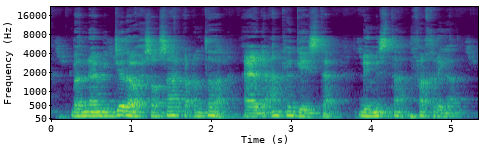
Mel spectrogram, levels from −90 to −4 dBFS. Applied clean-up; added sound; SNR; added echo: none; none; none; reverberation time 0.5 s.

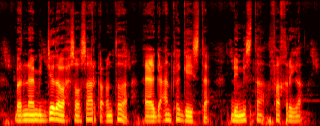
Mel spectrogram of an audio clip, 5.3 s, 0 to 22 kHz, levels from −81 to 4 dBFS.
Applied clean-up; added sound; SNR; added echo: none; none; none; none.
